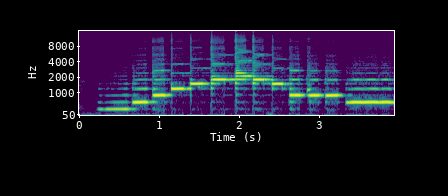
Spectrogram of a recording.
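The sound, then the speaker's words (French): A breathy recorder-type fipple whistle made from a straight, undrilled length of pipe with a plug at the end, played only by breath pressure, blown harder or softer: its pitch jumps up through bright overblown notes, then steps back down, each tone held briefly with audible air noise. “c'est juste un bout de tuyau droit, non percé, avec au bout un bouchon et donc un sifflet type flûte à bec”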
